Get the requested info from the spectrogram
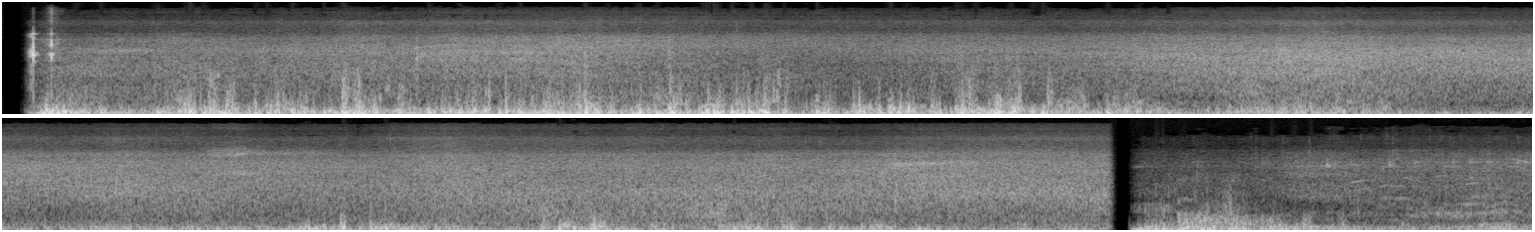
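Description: Wind buffeting the microphone over waves washing against the boulders of a rock breakwater. The gusts are strongest in the first half and ease after, and the sound cuts off abruptly near the end.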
